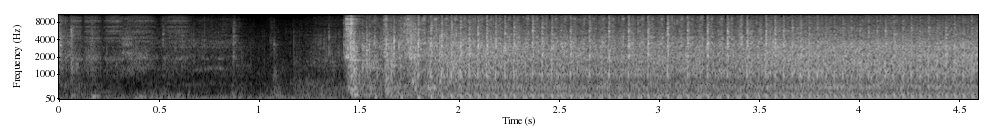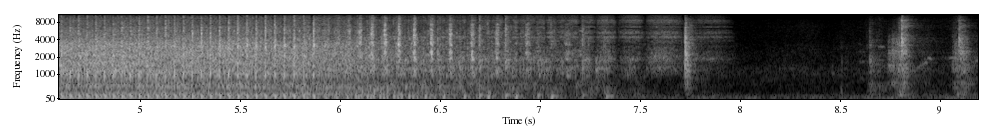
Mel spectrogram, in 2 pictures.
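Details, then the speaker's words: Cub Cadet 173 cc push mower, previously a no-start, after carburetor cleaning and a wire-brushed spark plug: catches quickly, holds a steady even beat about five seconds, then winds down cleanly; running normally. "all right so i just wire brushed the spark plug and it runs good except for the vice grip falling off the bale bar but runs good"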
